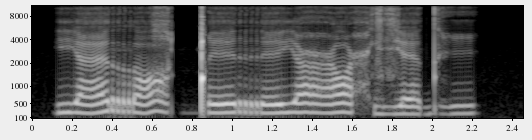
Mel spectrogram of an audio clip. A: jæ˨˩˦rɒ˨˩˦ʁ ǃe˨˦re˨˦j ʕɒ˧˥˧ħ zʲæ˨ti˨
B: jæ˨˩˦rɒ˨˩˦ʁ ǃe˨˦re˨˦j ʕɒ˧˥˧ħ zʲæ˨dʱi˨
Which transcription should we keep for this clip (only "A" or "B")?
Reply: B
